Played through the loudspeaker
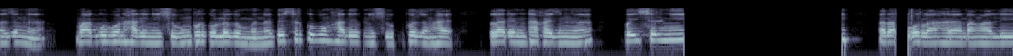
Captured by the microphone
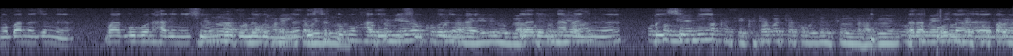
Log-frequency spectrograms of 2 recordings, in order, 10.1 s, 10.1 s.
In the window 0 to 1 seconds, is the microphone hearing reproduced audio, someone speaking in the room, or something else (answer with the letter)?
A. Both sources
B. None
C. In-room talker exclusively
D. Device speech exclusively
D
